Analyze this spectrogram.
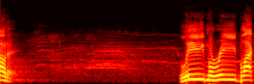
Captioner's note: attendees cheering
